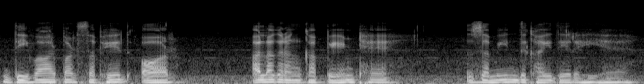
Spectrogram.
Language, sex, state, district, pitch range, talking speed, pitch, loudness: Hindi, male, Uttar Pradesh, Lalitpur, 95-105 Hz, 130 wpm, 95 Hz, -16 LUFS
